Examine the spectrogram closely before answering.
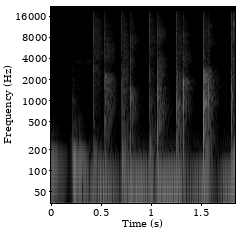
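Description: A single person claps their hands about seven times in a quick, steady rhythm, close and fairly loud, with no voices.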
